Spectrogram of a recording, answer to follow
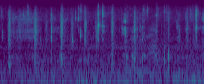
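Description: Faint mouth sounds of someone chewing a mouthful of Cantonese fried rice with lettuce: irregular small clicks and crunches.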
